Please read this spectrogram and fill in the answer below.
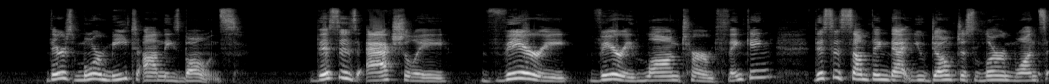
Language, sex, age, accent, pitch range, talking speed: English, female, 30-49, American, 185-240 Hz, 125 wpm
